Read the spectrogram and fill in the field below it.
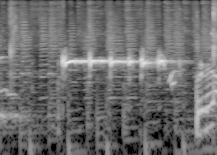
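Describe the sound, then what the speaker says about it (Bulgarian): A small plastic whistle from a Temu package blown in several short, shrill bursts, close and loud, with a voice briefly heard at the end. "Имаме и свиркал."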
